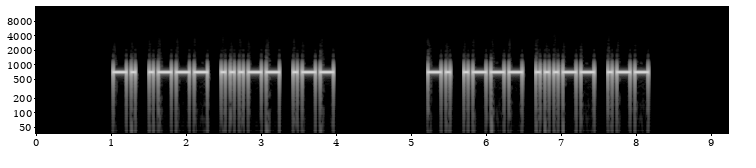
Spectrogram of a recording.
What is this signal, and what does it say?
Morse code, heard as a keyed tone, about 20 wpm, 700 Hz. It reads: NJ3W NJ3W
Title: USA Call Signs - 4 Characters - Repeated 2x - 20wpm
